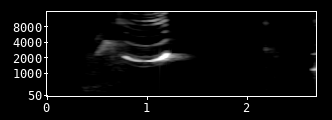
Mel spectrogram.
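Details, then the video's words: Talking pet parrot indoors: a single drawn-out, whistled syllable that dips slightly and then rises, with a soft rustle before it and near silence afterwards. "Parrot Talking Mummy Mummy || Bolne Wala Tota || Talking Parrot"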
